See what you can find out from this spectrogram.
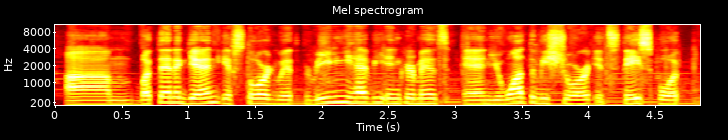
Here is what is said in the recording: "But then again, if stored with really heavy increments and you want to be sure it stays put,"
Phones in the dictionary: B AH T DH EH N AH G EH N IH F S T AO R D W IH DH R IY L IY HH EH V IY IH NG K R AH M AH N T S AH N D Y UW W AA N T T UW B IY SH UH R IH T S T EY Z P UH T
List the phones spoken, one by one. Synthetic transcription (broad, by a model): B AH T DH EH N AH G EH N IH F S T AO R D W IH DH R IY L IY HH EH V IY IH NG K R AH M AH N T S AH N D Y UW W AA N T T UW B IY SH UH R IH T S T EY S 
